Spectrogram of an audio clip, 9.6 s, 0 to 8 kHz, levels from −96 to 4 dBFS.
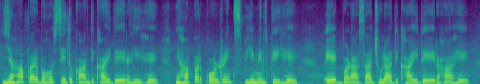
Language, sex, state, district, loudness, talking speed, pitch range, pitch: Hindi, female, Andhra Pradesh, Chittoor, -15 LUFS, 150 wpm, 215-230 Hz, 220 Hz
